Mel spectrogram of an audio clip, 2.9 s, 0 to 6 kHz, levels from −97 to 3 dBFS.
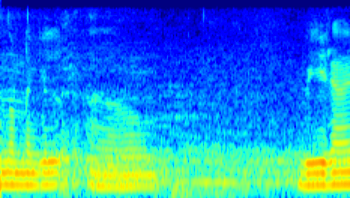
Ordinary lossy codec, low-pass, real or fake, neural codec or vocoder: none; 5.4 kHz; real; none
